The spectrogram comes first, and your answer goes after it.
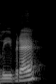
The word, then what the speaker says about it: Libre: album, but she is with the one from Libre.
